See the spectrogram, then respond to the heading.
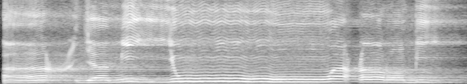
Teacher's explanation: Cara membacanya kita lunakkan bunyi hamzah yang kedua. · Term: bacaan tashil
